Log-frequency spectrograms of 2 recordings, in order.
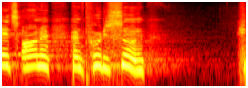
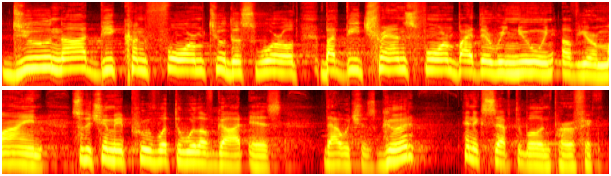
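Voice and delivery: solemn scripture reading; 5 semitones lower than usual. Acted. Reads Romans verse solemnly.

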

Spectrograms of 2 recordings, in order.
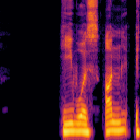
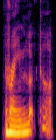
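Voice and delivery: normal talking voice

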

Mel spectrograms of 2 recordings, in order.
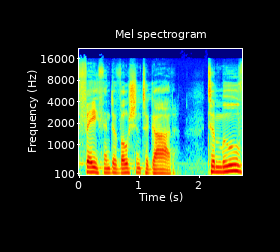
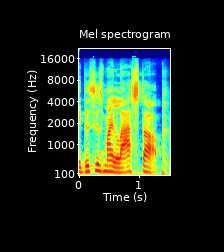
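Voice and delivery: quoted congregant; 5 semitones higher than usual. Retold or imitated. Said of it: "several people tell me".

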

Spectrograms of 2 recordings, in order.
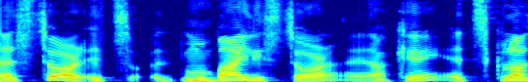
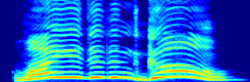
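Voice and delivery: higher, sharply scolding imitation of mother; mother's angry question; 11 semitones higher, 4 dB louder than usual. Mother scolding her daughter for skipping the interview, angrily imitated. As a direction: snap it at her like an upset parent. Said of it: "my mother, you know what, was angry".

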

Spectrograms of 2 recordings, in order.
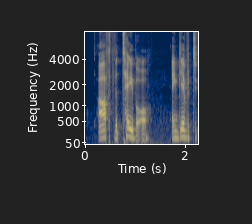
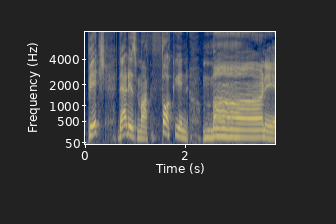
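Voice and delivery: slow, heavy, menacing, every word weighted; slow menacing threat; 4 dB louder, much slower than usual. Retold or imitated. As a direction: lay each word down like a warning. Stripper confronting the thief.

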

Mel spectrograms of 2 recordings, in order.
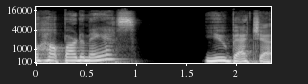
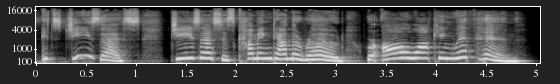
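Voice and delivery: high, excited call from the crowd; calling back; 8 semitones higher than usual. A narrator's reading. Someone in the crowd to a blind man, calling back. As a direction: call the news back in a raised pitch. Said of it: "Somebody called back to Bartimaeus".

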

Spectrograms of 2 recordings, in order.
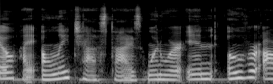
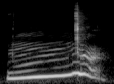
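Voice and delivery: blowing an air kiss; 7 semitones higher than usual. Real, not acted. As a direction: blow a big kiss at the listeners. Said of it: "Great big hugs and kisses".

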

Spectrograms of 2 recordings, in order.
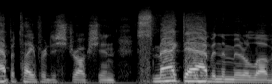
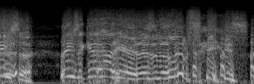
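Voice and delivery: very high, loud mock alarm call; imitating Greg; 4 dB louder than usual. Co-host mimicking someone calling Lisa to get out, high and hammed-up. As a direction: call out urgently at the top of your range. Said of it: "Greg was like".

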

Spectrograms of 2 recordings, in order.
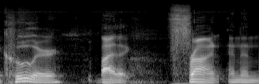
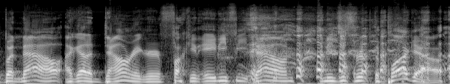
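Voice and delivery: mock exasperation; 6 semitones higher, 5 dB louder than usual. Retold exasperation at new problem.

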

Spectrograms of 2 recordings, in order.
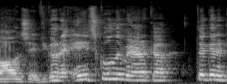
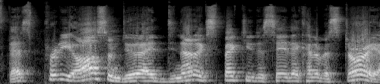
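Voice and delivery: ordinary talk

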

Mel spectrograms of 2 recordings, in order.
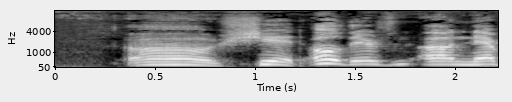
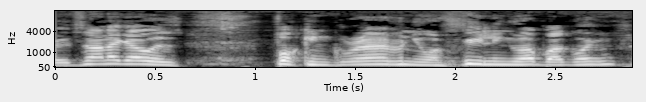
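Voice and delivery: ordinary delivery

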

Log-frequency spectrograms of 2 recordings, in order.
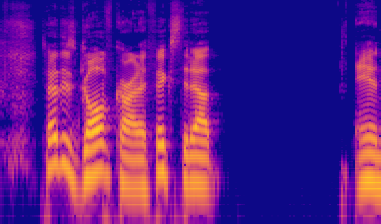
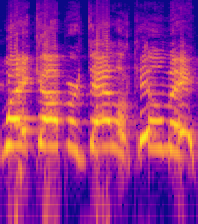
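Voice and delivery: high, slow, loud panicked yell; mock kid panicking, yelling at his sister to wake up; panicked shout; 10 dB louder, slower than usual. Kid shouting at a knocked-out sister, panicked.

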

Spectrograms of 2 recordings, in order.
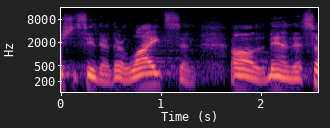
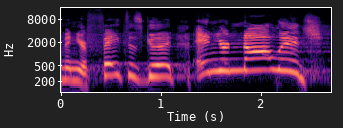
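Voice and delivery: much higher, slow gushing mock praise; sarcastic flattery; 10 semitones higher, 5 dB louder than usual. Paul praising the church's knowledge, high sarcastic gushing. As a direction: gush with exaggerated fake admiration. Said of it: "And then he goes on".

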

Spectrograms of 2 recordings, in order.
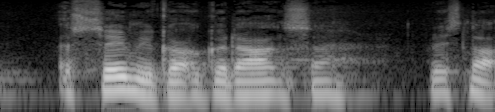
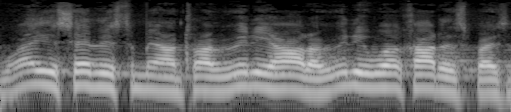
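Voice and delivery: higher, louder defensive protest; mock yelling back; 6 semitones higher, 5 dB louder, much faster than usual. Worker yelling back at whoever shouted, mock indignant. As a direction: argue back in a half-acted yell. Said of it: "start yelling back at them".

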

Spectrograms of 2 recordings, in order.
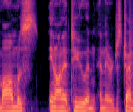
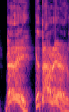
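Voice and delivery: calling upstairs; 13 semitones higher than usual. Retold or imitated. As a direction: holler up to the daughter. Dad calls daughter upstairs.

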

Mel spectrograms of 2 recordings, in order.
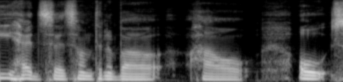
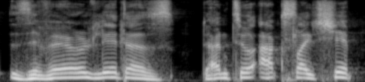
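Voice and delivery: mock German accent; 5 semitones higher, slower than usual. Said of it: "if you said that in a German accent".

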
